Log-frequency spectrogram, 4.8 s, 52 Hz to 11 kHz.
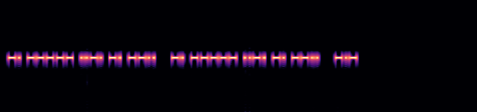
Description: Morse code, heard as a keyed tone, about 67 wpm, spaced as for 58 wpm, 700 Hz. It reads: N0FNZ N0FNZ K
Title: Speed-Racing Common QSO Phrases - 50wpm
